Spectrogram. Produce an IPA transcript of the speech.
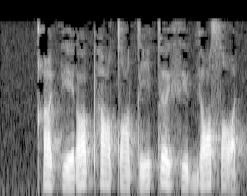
qʰ i pʲ e ɾ ɒ pʰ a tˤ a t i t ɘ fʲ ɨ bʲ ɒ sˤ e

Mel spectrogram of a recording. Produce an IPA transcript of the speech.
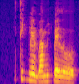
t i˦ ɡ͡b ɛ̃˦˨ b a˨˦ m i˧ k͡p ɛ˧ l o˨

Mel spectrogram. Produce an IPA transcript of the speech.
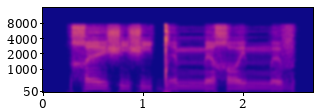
χ ɛ ɪ̯ ʃ i ʃ i ɡ͡ǃ ɛ mː ɛ χ ɔ ɪ̯ mː ə v

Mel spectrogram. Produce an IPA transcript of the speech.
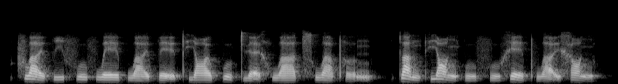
ʈ͡ʂ w a˥˨ ɪ̯ p i˦ f u˦ f w e˦ ɪ̯ p w a˨˦ ɪ̯ p ḛ˨˩ ɪ̯ t̪ʰ j ɑ˦ ʊ̯ p u˥˨ t̪ ɥ ɛ̰˨˩ x w ä˦ t͡sʰ w ä˥˨ pʰ ɤ̰˨˩ ŋ | t̪ a˥˨ n t̪ʰ j ɑ˥˨ ŋ p u˨˦ f u˨˦ x e˥˨ ɪ̯ pʰ w a̰˨˩ ɪ̯ x ɑ˥˨ ŋ

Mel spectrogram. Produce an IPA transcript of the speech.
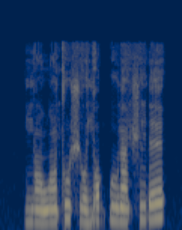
j ɔ̃˨ w ɔ̃˨˦ t u˦˨ ʃ o˨ j ɔ˧ k͡p u˨ ɾ ã˨ ʃ i˧ ɾ ɛ˦

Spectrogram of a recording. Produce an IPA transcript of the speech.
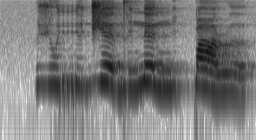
ʒ u rʲ u d͡ʒ ɛ d̪ i n ɛ ŋ i k͡p ɑ ɹ ə

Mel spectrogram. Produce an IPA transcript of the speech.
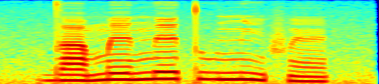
d a˨ m ɛ˧ n ɛ˦ t u˦ n ĩ˦˨ f ɛ̃˨

